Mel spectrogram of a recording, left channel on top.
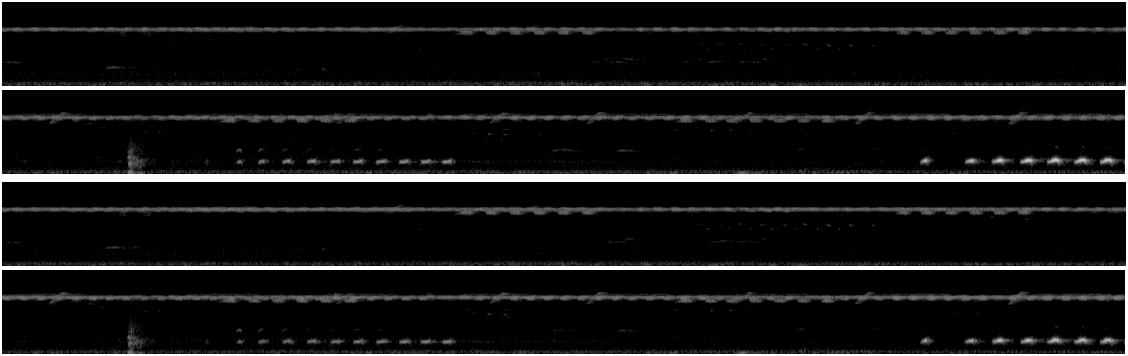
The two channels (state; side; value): normal; both; correlation 0.79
